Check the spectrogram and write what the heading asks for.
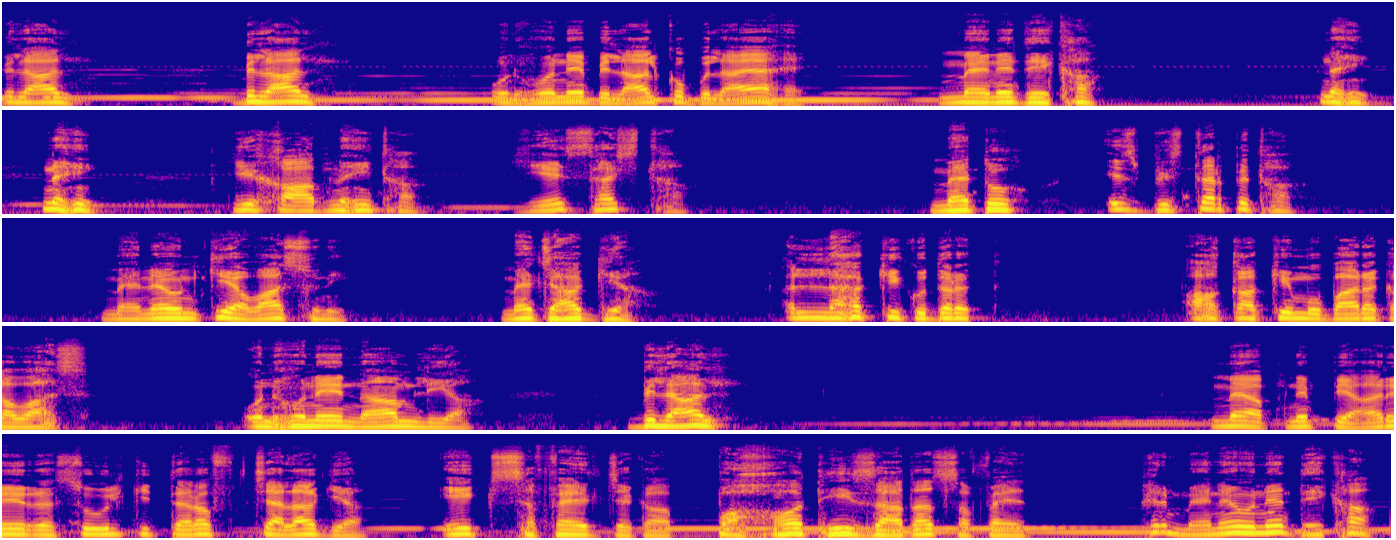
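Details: Adult male voice, acted narration; typical speech.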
